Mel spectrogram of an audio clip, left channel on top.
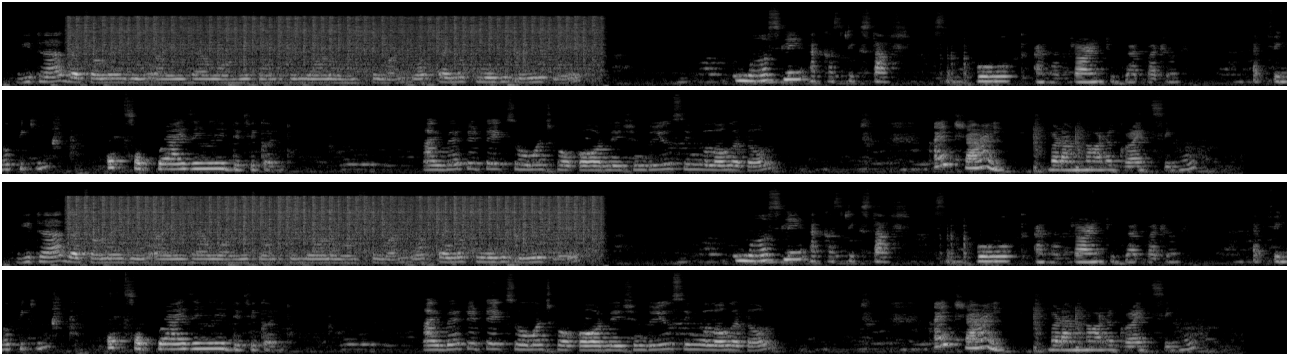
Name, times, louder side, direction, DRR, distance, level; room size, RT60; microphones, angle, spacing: voice 1, 0.0-5.8 9.4-9.7 13.3-13.6 17.1-20.7 24.7-25.2, right 1 dB, 30° right, 1.5 m, -32 dB
sound 1, 0.6-6.0, right 2 dB, 15° right, 0.9 m, -36 dB
voice 2, 6.8-9.1 9.3-11.8 12.5-13.3 13.9-15.8 16.2-16.6 21.4-25.0, equal, 10° left, 0.4 m, -32 dB
3.3 x 2.6 x 4.1 m
head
